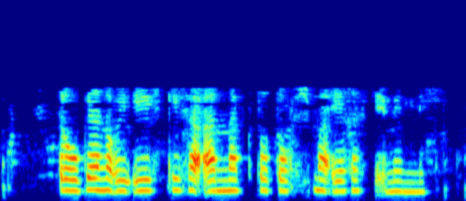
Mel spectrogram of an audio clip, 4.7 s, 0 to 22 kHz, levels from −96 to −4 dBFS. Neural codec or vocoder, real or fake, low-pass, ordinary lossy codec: none; real; 3.6 kHz; MP3, 24 kbps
